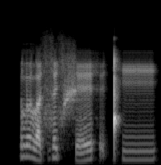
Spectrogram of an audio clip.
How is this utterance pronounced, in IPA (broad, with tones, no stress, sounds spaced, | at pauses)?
l ʊ˦ l a˨ sʲ z ɛ˦ sʲ ʃ eː˨˦ h ḛ˦ ǃʰ iː˧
